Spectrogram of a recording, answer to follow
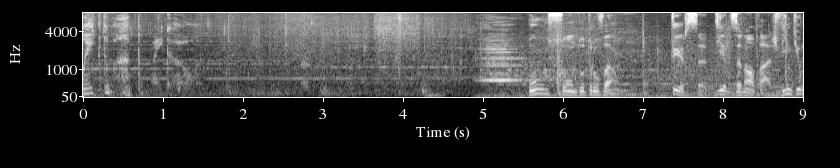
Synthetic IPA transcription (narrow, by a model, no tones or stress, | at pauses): weɪk̚ðə̃mɐpweɪkʰo | usõd̪ut̪ɾuvɐ̃w̃t̪eɾsɐd̪iɐd̪zɐnɔva̰ʒvĩnt̪ju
